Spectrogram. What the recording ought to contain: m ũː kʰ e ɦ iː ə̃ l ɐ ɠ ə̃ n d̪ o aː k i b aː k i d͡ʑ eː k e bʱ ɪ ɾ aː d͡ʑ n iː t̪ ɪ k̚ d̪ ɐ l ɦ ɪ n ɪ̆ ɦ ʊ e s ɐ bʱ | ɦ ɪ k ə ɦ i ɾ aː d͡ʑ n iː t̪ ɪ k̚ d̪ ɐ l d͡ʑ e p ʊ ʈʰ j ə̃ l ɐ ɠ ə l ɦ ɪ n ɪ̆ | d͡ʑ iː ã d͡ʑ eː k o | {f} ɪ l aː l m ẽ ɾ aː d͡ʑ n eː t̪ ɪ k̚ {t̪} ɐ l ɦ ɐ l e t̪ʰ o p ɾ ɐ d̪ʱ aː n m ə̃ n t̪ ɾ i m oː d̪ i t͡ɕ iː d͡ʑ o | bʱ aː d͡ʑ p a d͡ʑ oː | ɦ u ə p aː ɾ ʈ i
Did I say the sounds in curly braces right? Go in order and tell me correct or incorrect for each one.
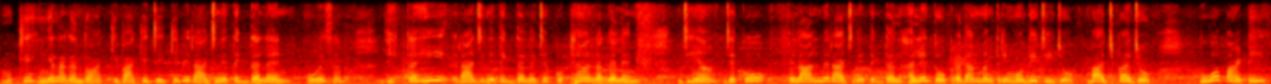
correct, incorrect

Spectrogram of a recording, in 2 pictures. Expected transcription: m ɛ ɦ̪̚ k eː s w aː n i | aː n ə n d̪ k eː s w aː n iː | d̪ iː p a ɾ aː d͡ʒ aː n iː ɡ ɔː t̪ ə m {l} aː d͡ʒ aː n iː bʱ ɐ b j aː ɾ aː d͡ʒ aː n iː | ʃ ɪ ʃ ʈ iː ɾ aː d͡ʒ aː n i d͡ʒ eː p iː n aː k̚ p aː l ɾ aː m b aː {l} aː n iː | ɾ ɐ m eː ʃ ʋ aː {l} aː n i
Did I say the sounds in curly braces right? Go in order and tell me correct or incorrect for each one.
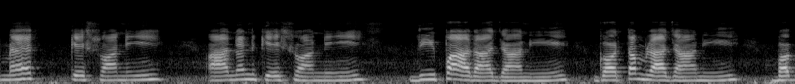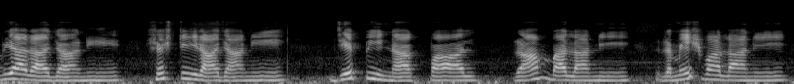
incorrect, correct, correct

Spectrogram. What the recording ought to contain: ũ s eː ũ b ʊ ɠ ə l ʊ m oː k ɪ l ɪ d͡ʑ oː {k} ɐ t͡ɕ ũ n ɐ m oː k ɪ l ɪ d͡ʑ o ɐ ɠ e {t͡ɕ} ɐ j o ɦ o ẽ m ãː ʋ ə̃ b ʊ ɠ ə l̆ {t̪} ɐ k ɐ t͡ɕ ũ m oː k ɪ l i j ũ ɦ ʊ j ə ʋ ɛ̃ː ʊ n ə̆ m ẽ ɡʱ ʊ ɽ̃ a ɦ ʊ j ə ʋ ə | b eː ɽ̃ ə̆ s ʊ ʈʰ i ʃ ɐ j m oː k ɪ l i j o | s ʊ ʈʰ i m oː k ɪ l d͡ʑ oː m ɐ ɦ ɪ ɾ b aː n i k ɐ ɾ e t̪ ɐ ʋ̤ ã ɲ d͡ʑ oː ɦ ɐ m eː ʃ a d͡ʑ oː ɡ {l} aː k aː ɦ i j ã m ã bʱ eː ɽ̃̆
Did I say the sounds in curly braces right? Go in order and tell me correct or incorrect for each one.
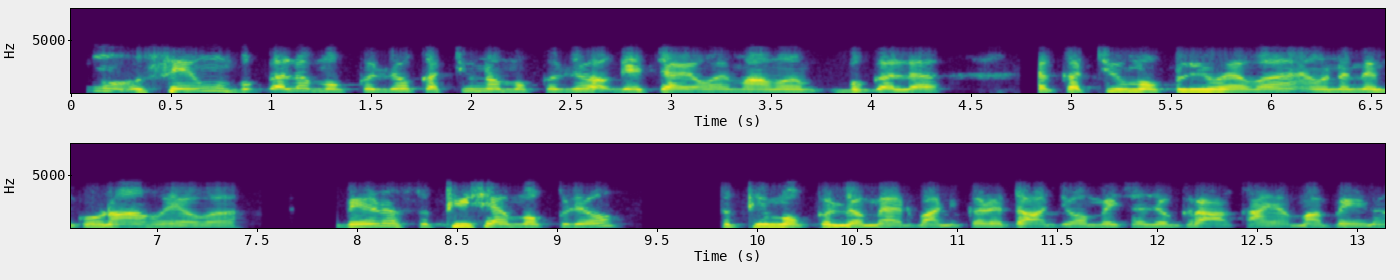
correct, correct, correct, incorrect

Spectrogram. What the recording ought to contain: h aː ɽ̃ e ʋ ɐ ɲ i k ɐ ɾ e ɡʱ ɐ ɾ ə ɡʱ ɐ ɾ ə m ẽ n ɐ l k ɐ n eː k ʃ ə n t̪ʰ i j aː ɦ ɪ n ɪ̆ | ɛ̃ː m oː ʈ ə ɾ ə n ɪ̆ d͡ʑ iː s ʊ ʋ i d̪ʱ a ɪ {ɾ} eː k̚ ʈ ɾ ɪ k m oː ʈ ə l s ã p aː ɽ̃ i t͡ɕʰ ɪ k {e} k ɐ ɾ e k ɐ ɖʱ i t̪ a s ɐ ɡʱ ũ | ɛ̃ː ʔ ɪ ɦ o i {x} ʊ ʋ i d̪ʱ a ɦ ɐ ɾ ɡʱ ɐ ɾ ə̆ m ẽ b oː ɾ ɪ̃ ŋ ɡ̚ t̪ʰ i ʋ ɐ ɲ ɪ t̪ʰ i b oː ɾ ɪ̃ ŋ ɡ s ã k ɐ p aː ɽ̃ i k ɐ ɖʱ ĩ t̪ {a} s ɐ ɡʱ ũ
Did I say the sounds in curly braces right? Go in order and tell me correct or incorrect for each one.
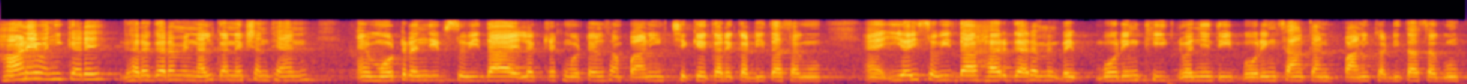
incorrect, correct, incorrect, correct

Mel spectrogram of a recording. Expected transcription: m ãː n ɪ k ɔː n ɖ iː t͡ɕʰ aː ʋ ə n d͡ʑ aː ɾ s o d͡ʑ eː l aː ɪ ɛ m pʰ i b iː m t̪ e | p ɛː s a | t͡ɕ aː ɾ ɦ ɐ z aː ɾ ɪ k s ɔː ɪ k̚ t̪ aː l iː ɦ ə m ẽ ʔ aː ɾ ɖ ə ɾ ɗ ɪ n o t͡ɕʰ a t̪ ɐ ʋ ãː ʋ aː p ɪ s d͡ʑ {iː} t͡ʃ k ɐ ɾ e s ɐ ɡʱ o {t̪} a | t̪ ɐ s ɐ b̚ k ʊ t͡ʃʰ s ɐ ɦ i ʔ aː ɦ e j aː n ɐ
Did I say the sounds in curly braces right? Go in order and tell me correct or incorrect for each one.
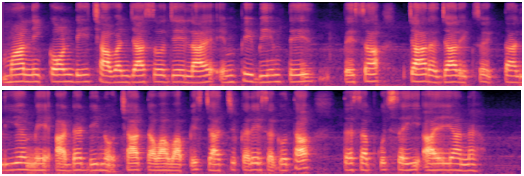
incorrect, incorrect

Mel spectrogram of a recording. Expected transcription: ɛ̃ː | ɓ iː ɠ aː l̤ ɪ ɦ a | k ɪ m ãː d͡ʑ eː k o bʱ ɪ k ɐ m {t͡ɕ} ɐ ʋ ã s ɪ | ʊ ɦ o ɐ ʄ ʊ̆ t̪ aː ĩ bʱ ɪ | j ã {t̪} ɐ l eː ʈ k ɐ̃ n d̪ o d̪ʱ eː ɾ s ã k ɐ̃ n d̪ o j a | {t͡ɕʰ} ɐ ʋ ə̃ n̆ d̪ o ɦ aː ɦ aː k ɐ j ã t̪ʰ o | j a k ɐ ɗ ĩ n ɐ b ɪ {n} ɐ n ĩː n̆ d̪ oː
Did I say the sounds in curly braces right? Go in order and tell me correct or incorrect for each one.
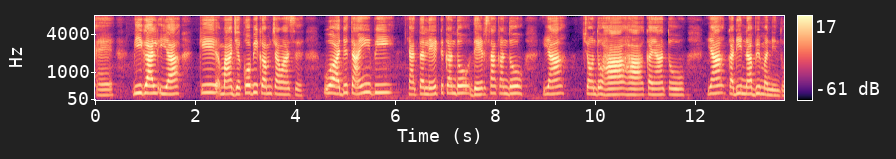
correct, correct, incorrect, incorrect

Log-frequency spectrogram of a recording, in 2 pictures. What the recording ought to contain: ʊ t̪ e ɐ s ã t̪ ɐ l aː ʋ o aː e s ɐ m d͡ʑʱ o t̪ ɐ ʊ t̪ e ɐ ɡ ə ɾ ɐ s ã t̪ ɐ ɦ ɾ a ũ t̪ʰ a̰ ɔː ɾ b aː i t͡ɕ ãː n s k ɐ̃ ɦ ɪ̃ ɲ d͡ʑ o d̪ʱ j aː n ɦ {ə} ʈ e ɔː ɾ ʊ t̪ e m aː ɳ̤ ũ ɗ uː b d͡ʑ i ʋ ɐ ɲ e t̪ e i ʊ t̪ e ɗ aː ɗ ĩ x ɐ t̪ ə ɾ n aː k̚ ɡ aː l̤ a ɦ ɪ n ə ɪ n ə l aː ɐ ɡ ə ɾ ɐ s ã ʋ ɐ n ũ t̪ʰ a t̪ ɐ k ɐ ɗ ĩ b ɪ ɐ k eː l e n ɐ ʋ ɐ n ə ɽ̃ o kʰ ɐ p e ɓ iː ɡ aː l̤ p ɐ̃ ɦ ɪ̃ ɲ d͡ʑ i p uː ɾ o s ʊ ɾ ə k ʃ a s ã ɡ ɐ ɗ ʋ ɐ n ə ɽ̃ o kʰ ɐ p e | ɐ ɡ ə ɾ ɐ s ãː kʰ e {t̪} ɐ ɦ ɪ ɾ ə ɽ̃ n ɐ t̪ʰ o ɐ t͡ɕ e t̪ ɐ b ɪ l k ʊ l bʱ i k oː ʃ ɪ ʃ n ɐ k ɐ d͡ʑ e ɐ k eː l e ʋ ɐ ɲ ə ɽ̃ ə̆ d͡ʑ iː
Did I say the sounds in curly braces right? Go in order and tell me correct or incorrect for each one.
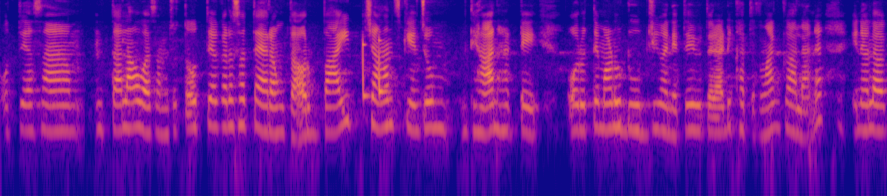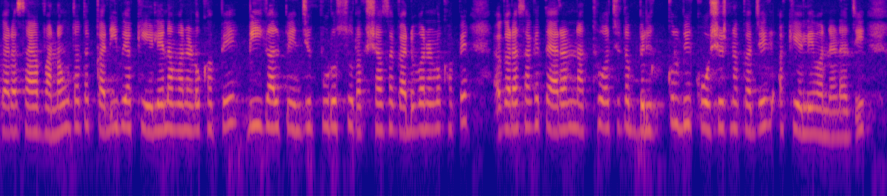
incorrect, correct

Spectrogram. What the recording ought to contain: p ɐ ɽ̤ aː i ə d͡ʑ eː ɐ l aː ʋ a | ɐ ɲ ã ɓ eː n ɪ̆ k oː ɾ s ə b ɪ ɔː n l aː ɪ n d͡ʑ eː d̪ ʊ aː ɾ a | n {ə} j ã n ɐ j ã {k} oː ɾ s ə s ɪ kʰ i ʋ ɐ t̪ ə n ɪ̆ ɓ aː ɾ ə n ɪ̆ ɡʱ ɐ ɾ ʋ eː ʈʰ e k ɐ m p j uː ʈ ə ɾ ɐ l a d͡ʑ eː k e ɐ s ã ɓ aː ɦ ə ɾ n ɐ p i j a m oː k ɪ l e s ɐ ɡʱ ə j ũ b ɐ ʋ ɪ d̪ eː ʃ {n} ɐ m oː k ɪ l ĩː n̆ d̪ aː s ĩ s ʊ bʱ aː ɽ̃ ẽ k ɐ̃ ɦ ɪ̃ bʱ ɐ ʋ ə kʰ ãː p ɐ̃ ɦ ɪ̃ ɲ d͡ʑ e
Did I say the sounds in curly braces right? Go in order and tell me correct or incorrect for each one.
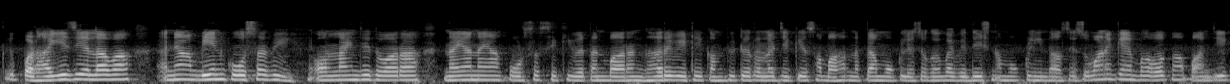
incorrect, correct, correct

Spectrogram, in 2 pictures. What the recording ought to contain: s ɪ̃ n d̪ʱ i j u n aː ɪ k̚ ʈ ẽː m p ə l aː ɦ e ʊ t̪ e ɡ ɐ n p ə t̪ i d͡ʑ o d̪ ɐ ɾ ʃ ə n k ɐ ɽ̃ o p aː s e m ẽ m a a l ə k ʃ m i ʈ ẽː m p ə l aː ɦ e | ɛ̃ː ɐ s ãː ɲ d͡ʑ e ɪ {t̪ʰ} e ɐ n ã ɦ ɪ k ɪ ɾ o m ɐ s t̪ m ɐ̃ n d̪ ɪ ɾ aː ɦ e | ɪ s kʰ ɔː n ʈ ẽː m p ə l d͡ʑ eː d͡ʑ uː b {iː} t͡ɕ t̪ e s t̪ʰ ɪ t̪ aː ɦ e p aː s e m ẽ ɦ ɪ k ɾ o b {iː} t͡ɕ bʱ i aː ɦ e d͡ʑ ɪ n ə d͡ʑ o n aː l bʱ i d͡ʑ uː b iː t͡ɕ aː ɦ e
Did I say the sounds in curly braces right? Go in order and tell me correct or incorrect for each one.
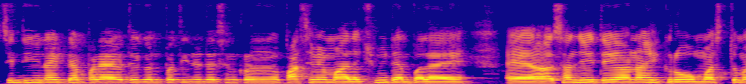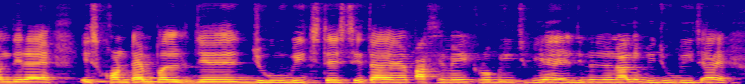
incorrect, correct, correct

